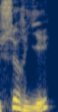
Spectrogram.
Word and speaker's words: seriez: Vous seriez. So here when you've got this EZ at the end, then you get the sound E, seriez.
